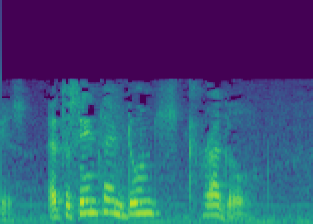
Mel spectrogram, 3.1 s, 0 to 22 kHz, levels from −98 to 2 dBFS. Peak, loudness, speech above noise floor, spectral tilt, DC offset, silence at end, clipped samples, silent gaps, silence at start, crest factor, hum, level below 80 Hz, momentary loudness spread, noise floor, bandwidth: 0 dBFS; -17 LUFS; 21 dB; -9.5 dB/octave; under 0.1%; 0.05 s; under 0.1%; none; 0 s; 18 dB; none; -42 dBFS; 19 LU; -38 dBFS; 5.2 kHz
